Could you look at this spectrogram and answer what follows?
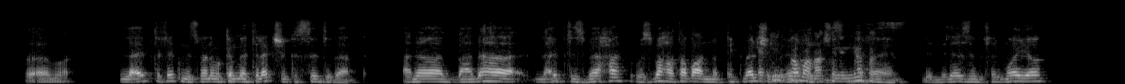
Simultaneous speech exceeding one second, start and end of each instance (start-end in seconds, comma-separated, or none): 7.6-9.0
